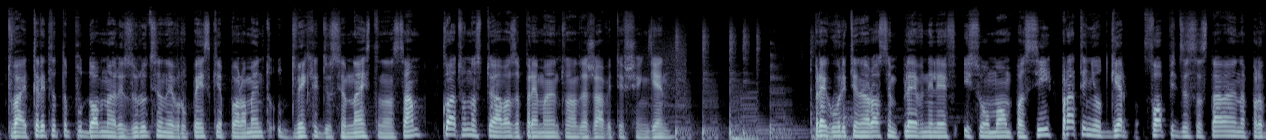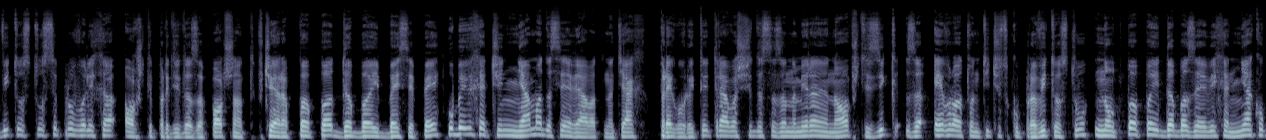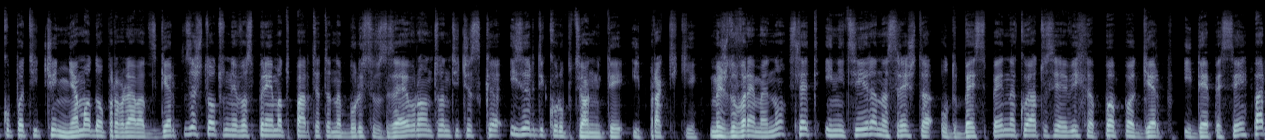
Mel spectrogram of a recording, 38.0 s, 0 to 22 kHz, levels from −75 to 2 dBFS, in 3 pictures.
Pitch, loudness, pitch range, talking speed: 130 Hz, -22 LUFS, 115-145 Hz, 170 wpm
